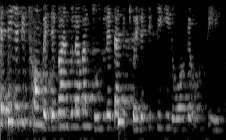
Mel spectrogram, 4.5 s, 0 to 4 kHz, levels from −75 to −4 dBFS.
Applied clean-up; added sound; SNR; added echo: classical method WPE with log-MMSE.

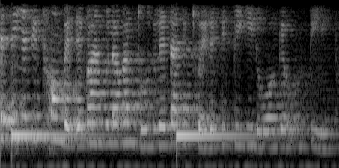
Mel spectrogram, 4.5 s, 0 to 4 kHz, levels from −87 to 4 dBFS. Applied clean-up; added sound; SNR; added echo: none; Tabla; 3 dB; reverberation time 1.0 s.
